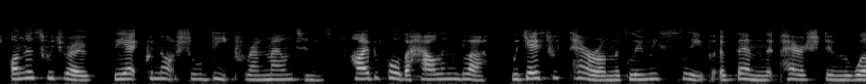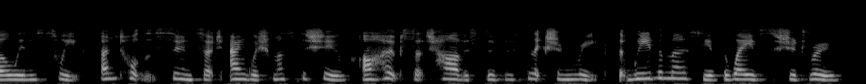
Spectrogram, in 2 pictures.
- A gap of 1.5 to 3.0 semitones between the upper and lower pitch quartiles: Yes, average, 2.7 semitones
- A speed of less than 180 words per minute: No, average, 185 wpm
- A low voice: No, high, 230 Hz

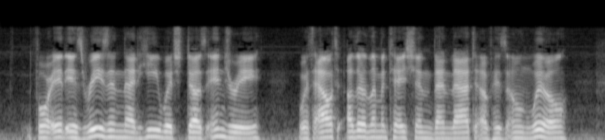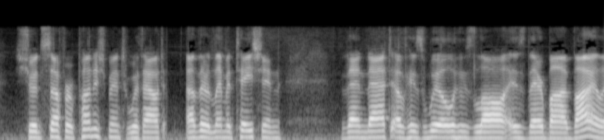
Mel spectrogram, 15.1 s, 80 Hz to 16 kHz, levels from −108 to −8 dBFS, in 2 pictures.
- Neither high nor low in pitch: Yes, medium, 150 Hz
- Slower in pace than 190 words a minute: Yes, slow, 135 wpm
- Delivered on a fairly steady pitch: Yes, narrow, 1.9 semitones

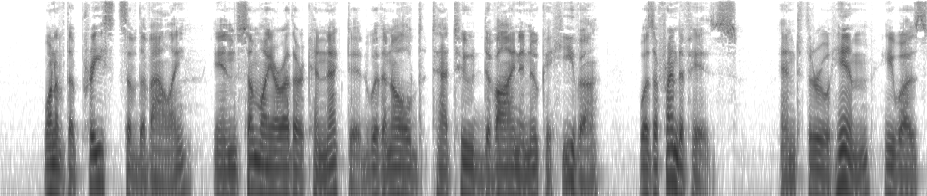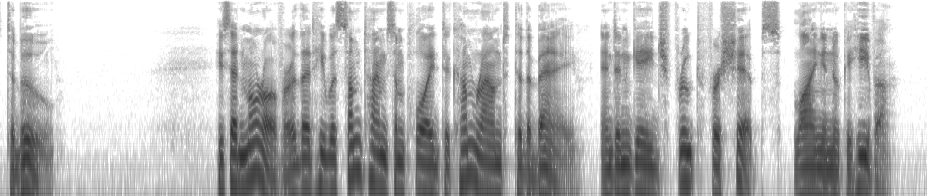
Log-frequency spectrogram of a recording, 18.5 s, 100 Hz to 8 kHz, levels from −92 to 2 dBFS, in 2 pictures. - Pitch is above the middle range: No, very low, 95 Hz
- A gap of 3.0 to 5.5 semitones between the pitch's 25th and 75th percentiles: Yes, average, 4.8 semitones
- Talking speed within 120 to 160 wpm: No, average, 170 wpm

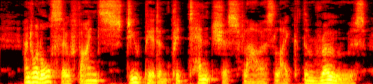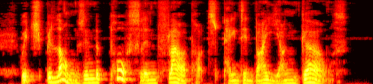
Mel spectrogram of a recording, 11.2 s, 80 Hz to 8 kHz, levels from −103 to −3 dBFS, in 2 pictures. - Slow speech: Yes, slow, 115 wpm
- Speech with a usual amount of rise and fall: No, wide, 5.7 semitones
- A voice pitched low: Yes, low, 115 Hz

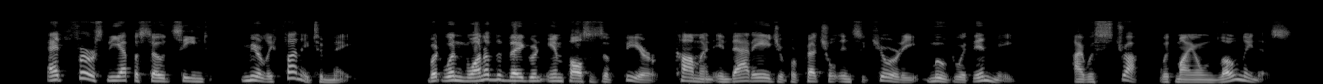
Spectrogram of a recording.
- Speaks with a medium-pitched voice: Yes, medium, 155 Hz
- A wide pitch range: Yes, wide, 6.5 semitones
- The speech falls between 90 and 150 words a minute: No, average, 160 wpm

